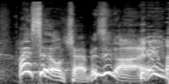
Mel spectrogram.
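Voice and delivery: put-on very high, swooping, sing-song posh British accent. Retelling disciples standing up one by one, the last one: British accent as Judas. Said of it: "Judas gets up with his British accent and says".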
